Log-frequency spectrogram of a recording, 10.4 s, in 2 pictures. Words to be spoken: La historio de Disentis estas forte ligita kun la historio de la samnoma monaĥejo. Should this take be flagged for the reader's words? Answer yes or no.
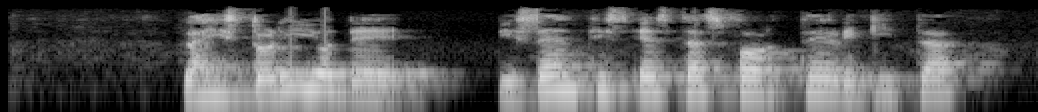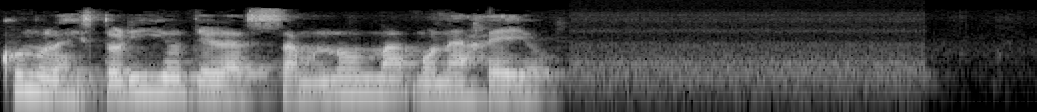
no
